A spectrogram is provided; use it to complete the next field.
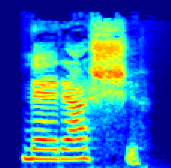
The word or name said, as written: नैराश्य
